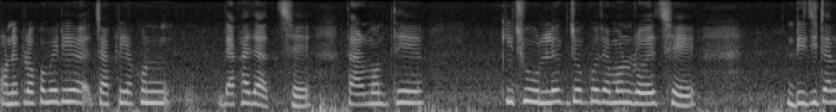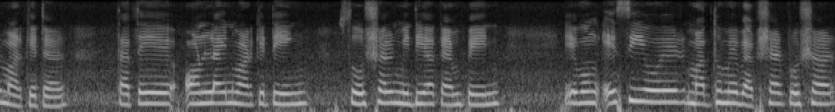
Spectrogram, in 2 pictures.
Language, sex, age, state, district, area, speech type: Bengali, female, 30-45, West Bengal, Kolkata, urban, spontaneous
